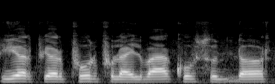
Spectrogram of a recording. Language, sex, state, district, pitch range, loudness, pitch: Bhojpuri, male, Bihar, Muzaffarpur, 120-130 Hz, -15 LUFS, 125 Hz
